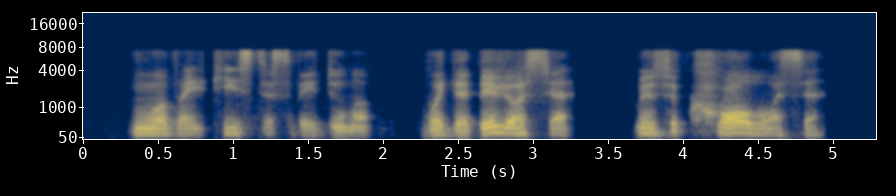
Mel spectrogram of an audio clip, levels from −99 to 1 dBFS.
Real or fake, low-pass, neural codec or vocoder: fake; 7.2 kHz; codec, 16 kHz, 0.5 kbps, FunCodec, trained on Chinese and English, 25 frames a second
